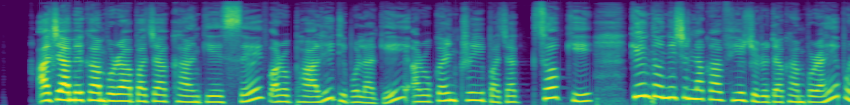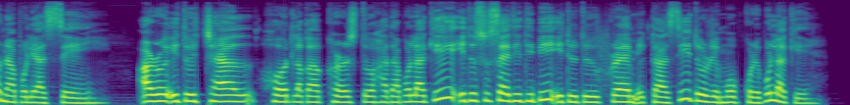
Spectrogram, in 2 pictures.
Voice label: Female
